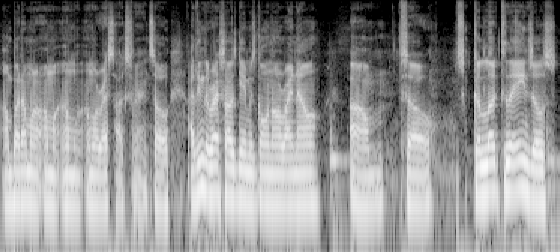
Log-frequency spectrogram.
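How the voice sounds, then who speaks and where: Joking podcast host with a mixed accent. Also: male voice, medium pitch, steady tone, normal speed, gravelly, clear, resonant tone. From California. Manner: joking, profane, repeats "okay, okay". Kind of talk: casual chat.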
